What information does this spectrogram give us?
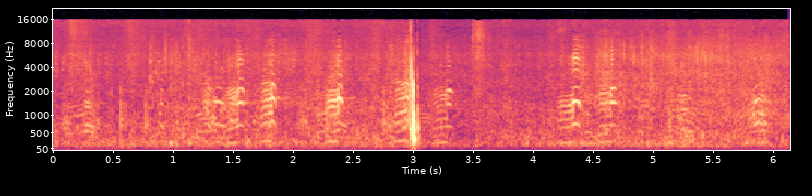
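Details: Geese on a Colorado lake giving scattered, fairly faint nasal honks across the recording, with one sharp loud click near the middle and quiet background noise throughout.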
